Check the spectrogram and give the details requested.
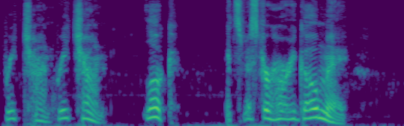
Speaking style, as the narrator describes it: Yui whispered

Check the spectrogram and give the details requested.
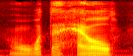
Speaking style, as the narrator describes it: she growled

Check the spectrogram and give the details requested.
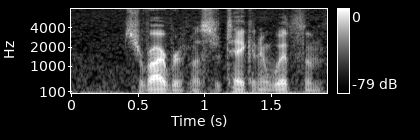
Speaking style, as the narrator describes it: Sorenzu grunted

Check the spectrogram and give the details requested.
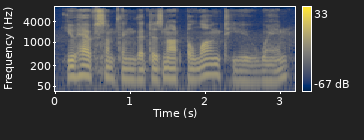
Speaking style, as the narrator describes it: she said, her voice quiet but full of menace

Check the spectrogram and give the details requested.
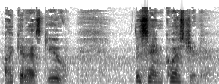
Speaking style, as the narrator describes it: replied between pained gasps for breath, holding her wounded side

